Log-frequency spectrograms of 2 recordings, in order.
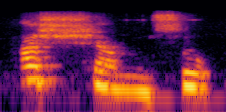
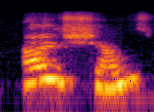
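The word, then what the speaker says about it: الشمس: with a solar letter, the la of al is assimilated to the solar letter. For example, al shams, meaning the sun, is pronounced as ashamsu. Rather than al shams, we'll pronounce it as ashams.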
